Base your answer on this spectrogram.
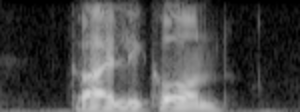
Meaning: drill bit
- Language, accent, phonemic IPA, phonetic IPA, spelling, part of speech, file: Armenian, Eastern Armenian, /ɡɑjliˈkon/, [ɡɑjlikón], գայլիկոն, noun, Hy-գայլիկոն.ogg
